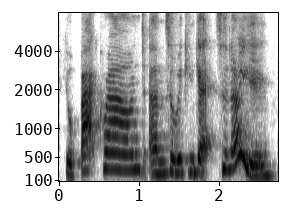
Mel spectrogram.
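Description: A woman's voice: on the high side, lively intonation, moderate pace, fairly bright tone. A woman hosting a live video-call interview, upbeat with many fillers. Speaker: host. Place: home room.

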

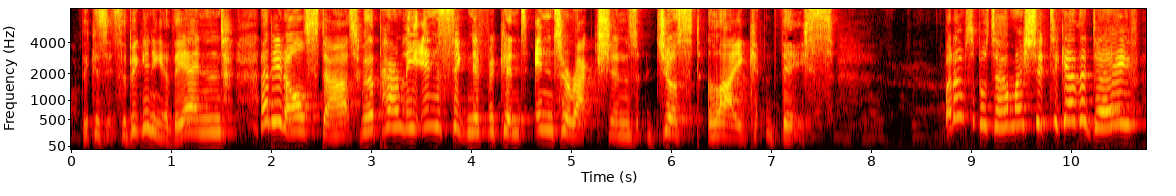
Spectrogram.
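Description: A high-voiced, sarcastic woman in her thirties. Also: a bit bright, exaggerated voice. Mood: frantic despair. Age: 30s. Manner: sarcastic, dramatic, emphatic. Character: jaded, anxious 35-year-old single woman unravelling at speed dating. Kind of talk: radio play acting.

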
